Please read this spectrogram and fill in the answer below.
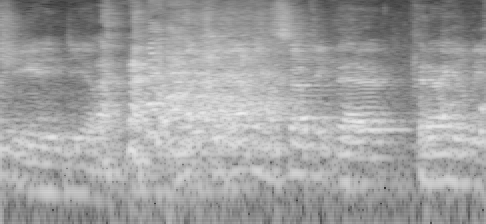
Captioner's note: laughs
